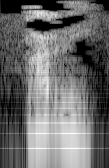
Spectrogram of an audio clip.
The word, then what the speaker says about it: Barni: Is the product, I'm not sure how to pronounce it, it's spelled B-A-R-N-I. – Barney.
